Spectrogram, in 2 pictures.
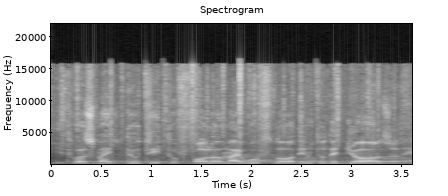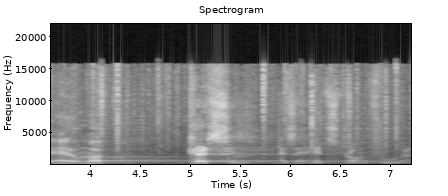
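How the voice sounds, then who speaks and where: Very deep, brooding warrior storyteller. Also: male voice, fairly even intonation, slight background noise. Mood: somber. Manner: grave, measured, solemn. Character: brooding battle-worn Space Wolf warrior recounting a lost battle. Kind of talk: dramatic audio-drama storytelling. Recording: long reverb with music underneath.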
